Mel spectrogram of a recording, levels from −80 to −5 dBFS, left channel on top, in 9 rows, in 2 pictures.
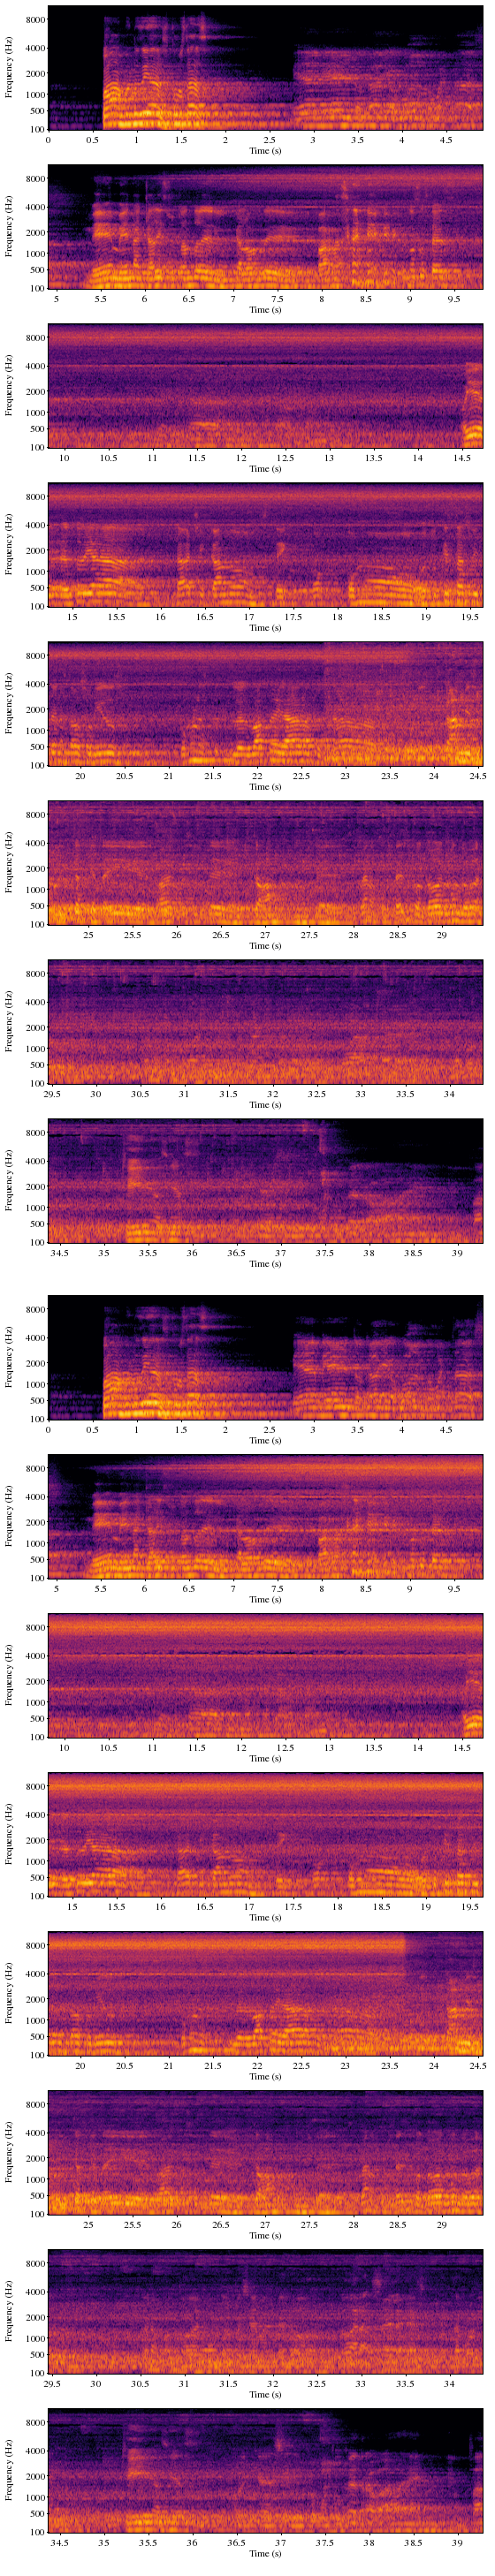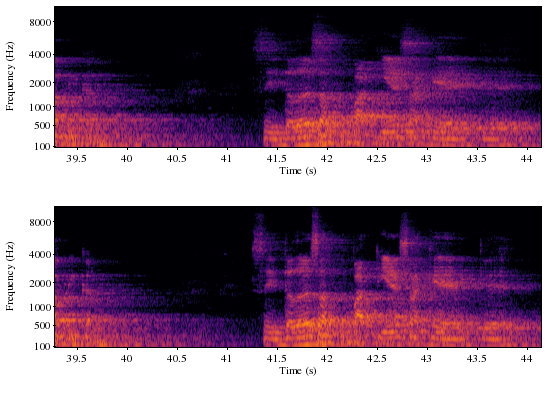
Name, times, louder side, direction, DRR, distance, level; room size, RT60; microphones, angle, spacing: voice 1, 0.6-1.9 5.3-9.5 14.5-15.9 16.2-20.5 21.1-29.5 35.2-36.0, left 1 dB, 15° left, 5 dB, 0.6 m, -23 dB
voice 2, 2.7-5.0 10.9-13.2 30.5-34.7 36.4-39.7 41.2-43.9, right 1 dB, 85° right, 1 dB, 1.6 m, -31 dB
sound 1, 5.9-23.7, right 9 dB, 60° right, 0.7 m, -23 dB
sound 2, 22.7-37.8, left 1 dB, 55° left, 1.2 m, -28 dB
10.5 x 9.1 x 6.1 m, 2.7 s
head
